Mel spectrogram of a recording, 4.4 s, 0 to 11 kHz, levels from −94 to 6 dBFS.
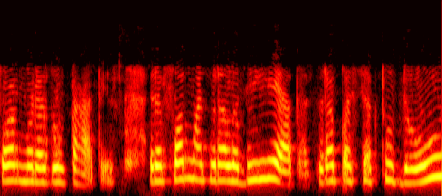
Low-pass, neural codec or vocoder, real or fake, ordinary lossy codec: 7.2 kHz; codec, 16 kHz, 4 kbps, FreqCodec, larger model; fake; MP3, 96 kbps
